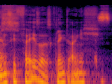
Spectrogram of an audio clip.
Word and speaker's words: Faeser: Die hessische Fraktionschefin Nancy Faeser, spricht man das so aus? – Ich glaube, ehrlich gesagt, man spricht sie Faeser aus. Also sagen wir mal alle Faeser, aber es ist ja nicht Englisch.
